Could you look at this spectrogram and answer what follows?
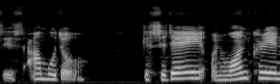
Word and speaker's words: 아무도: AMUDO. This is pronounced as a three-syllable word. The first syllable is a, the second syllable is mu, and third syllable is do.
